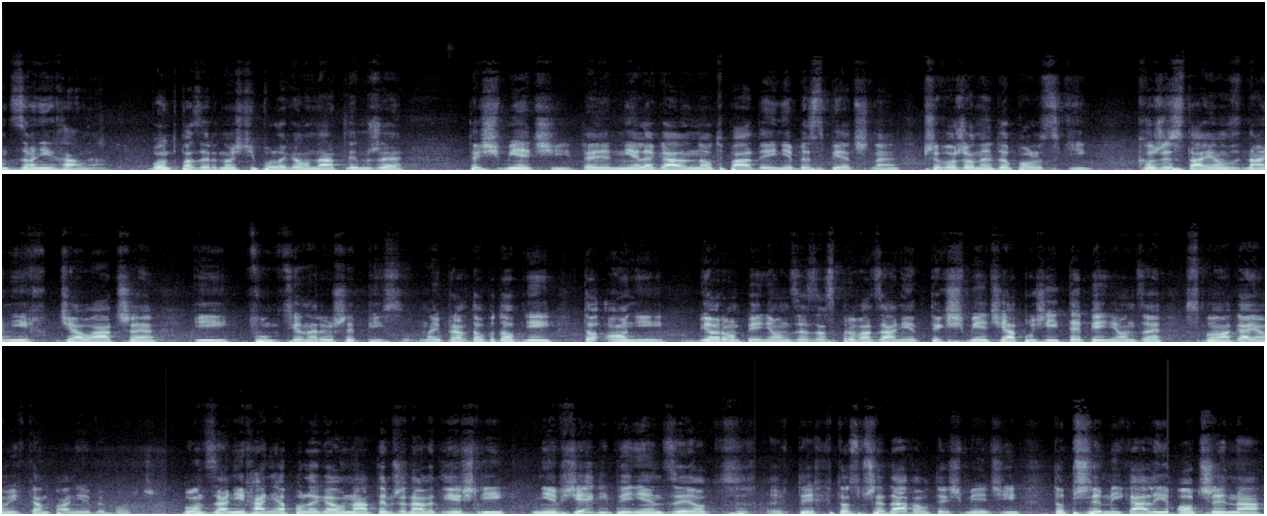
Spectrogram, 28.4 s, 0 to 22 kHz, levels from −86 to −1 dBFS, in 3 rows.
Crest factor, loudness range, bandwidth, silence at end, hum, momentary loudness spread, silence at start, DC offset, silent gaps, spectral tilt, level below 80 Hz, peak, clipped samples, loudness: 18 dB; 3 LU; 12.5 kHz; 0 s; none; 9 LU; 0 s; under 0.1%; none; -6.5 dB/octave; -56 dBFS; -2 dBFS; under 0.1%; -19 LUFS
